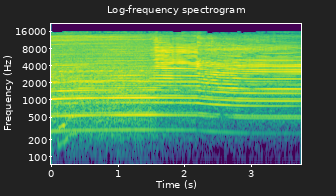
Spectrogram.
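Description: A Bosch electric planer runs steadily on wood, a loud continuous high whine with strong tonal harmonics that shifts slightly in pitch partway through as the cut loads.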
